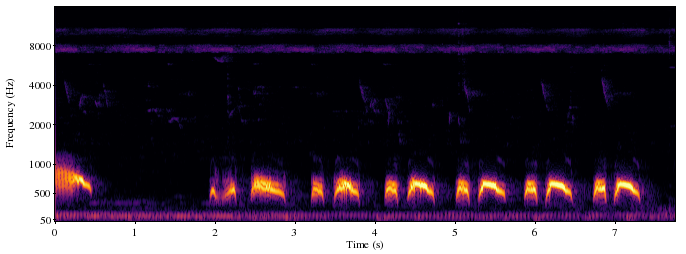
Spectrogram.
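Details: Wild dove cooing: a single falling note, a pause, then a steady run of about ten mid-pitched, slightly arched coos in short-long pairs over five seconds, with a low hum underneath.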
